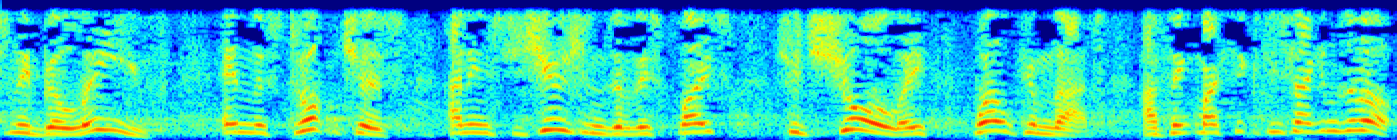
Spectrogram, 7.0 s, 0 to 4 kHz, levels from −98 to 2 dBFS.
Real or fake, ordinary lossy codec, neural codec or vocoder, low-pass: real; none; none; 3.6 kHz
